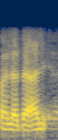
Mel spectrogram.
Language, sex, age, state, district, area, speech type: Nepali, male, 30-45, West Bengal, Kalimpong, rural, conversation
